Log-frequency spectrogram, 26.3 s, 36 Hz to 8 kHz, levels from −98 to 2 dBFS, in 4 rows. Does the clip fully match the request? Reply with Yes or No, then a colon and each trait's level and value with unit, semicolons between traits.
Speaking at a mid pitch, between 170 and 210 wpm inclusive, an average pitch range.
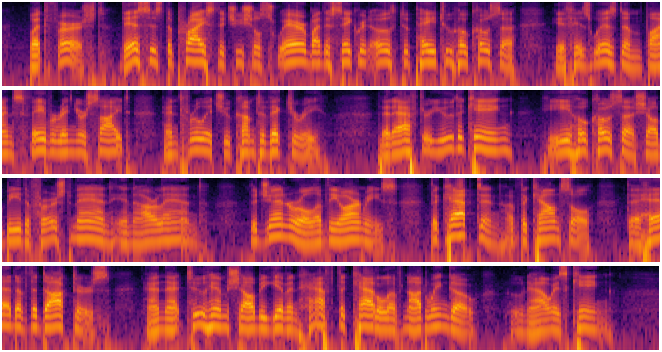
Yes: medium, 155 Hz; average, 180 wpm; average, 3.4 semitones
